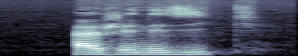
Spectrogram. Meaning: agenesic
- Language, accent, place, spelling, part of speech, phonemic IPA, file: French, France, Lyon, agénésique, adjective, /a.ʒe.ne.zik/, LL-Q150 (fra)-agénésique.wav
